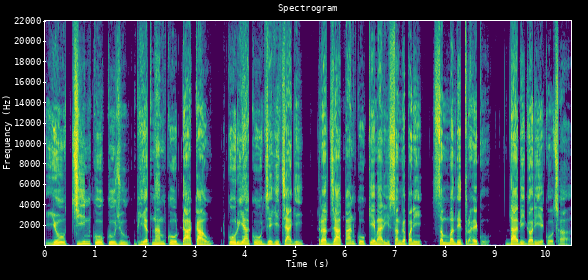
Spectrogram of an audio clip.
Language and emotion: Nepali, neutral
